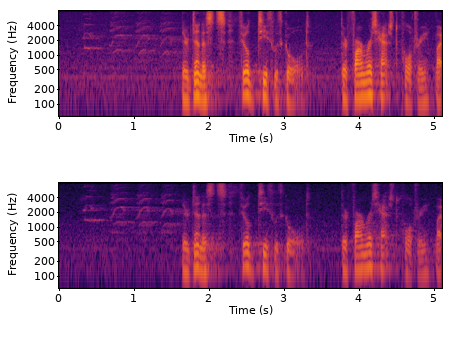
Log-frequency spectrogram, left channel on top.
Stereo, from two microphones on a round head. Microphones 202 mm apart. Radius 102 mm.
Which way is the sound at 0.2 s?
55° left (ahead or behind).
